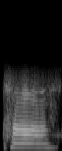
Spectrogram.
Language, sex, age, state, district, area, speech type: Marathi, female, 45-60, Maharashtra, Yavatmal, urban, conversation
